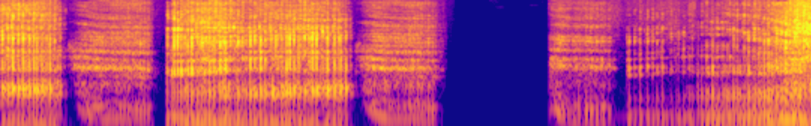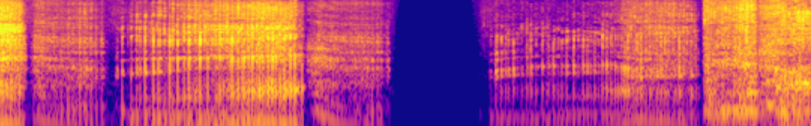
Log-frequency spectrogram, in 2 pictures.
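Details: Repeated deep jaguar roars with a coarse, grating texture, delivered in bursts of two to three seconds separated by clean pauses.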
